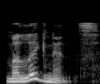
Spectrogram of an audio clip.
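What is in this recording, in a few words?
"malignance", English, uk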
